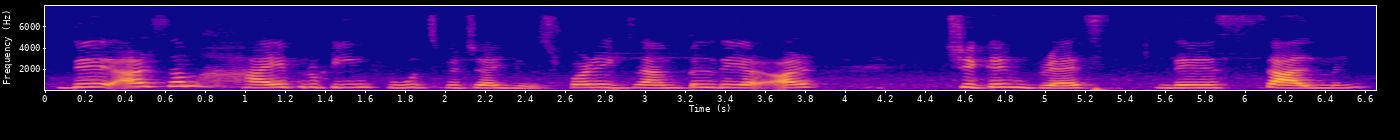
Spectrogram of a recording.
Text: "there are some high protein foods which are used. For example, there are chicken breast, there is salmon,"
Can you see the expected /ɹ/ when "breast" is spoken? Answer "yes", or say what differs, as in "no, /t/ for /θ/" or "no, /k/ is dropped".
yes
